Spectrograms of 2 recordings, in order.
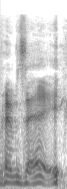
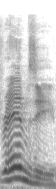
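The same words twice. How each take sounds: First: "Ramsay" ending in "zay"; wrong pronunciation. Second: "Ramsay" ending in "zee"; corrected pronunciation. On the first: Mocking the co-host's version, "Ramsay" ending in "zay". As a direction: say "Ramsay" with the last syllable as "say". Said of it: "It's not Ramsay". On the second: Correcting the co-host, "Ramsay" ending in "zee". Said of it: "It's Ramsay with a Y". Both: Shown as a demonstration.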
